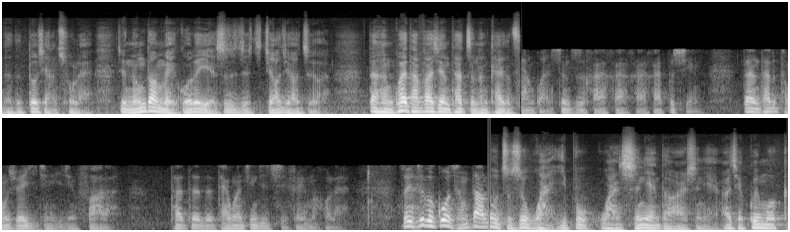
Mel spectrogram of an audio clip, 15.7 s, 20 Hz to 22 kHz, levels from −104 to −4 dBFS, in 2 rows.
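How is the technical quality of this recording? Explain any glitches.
The recording has one clear fault. From 5.18 s to 12.75 s, the input was likely switched to a poorer device. After a 20 ms gap, the sound loses everything above 3.8 kHz and turns dull and boxy. It also gets slightly quieter and picks up faint new background noise, until it clears again.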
